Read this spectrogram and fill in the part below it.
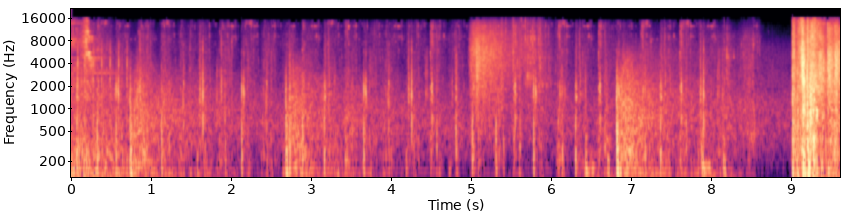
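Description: Footsteps tread quickly on wet stone.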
